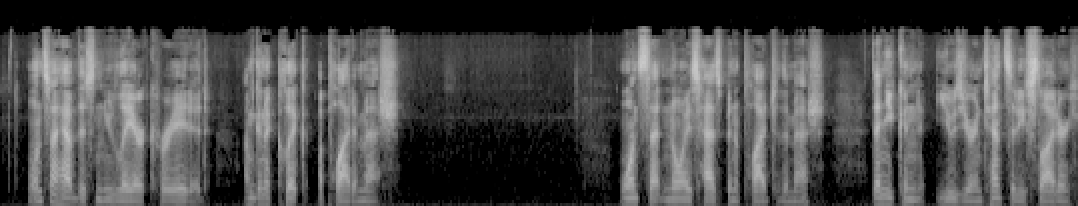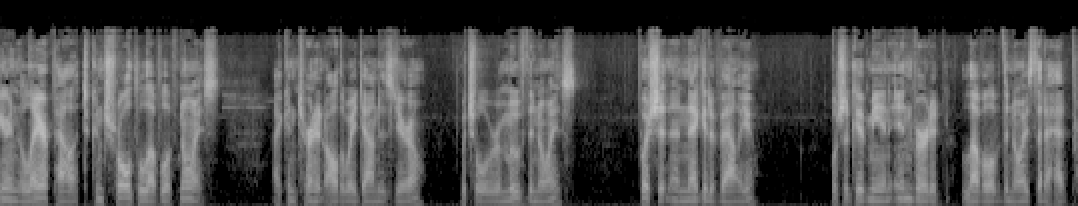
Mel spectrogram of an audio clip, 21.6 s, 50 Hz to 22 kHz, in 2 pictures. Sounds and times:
Speech: 0.3s - 4.0s, 6.2s - 16.6s, 17.2s - 18.4s, 19.1s - 21.5s.

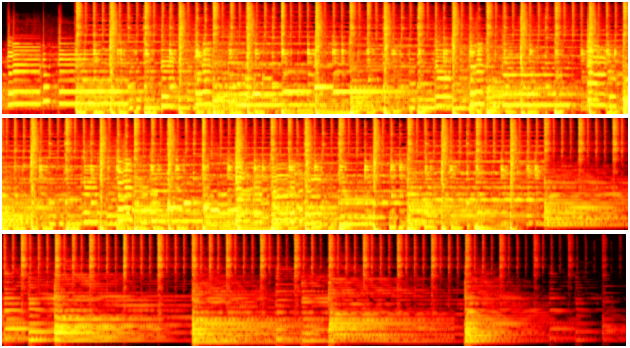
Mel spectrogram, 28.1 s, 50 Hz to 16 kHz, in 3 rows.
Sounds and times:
Music: 0.0s - 28.1s.

